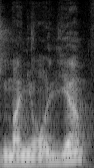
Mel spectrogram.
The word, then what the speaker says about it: Magnolia: of Ender Magnolia and I hope hope I'm pronouncing Magnolia correct because in Italian is manolia so soft G I think it's a hard G in English not really sure about that memory on the land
